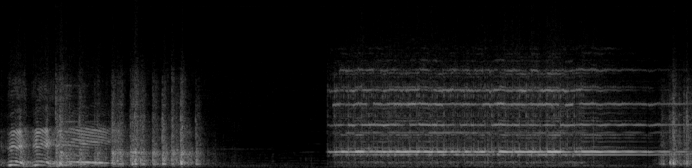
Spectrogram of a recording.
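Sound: telephone ringing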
